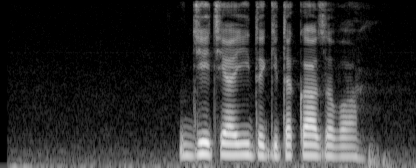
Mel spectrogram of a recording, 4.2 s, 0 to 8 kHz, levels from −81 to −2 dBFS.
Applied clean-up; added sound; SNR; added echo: none; none; none; none.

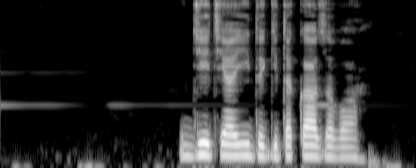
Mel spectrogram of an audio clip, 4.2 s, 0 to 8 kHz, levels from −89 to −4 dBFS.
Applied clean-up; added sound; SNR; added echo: classical method Wiener filter.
